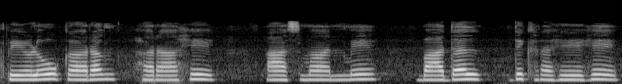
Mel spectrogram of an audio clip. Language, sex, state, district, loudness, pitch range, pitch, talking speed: Hindi, female, Madhya Pradesh, Bhopal, -15 LUFS, 210-235 Hz, 215 Hz, 85 wpm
